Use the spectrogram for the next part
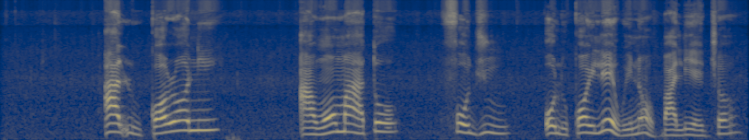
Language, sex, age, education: Yoruba, female, 15-29, tertiary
